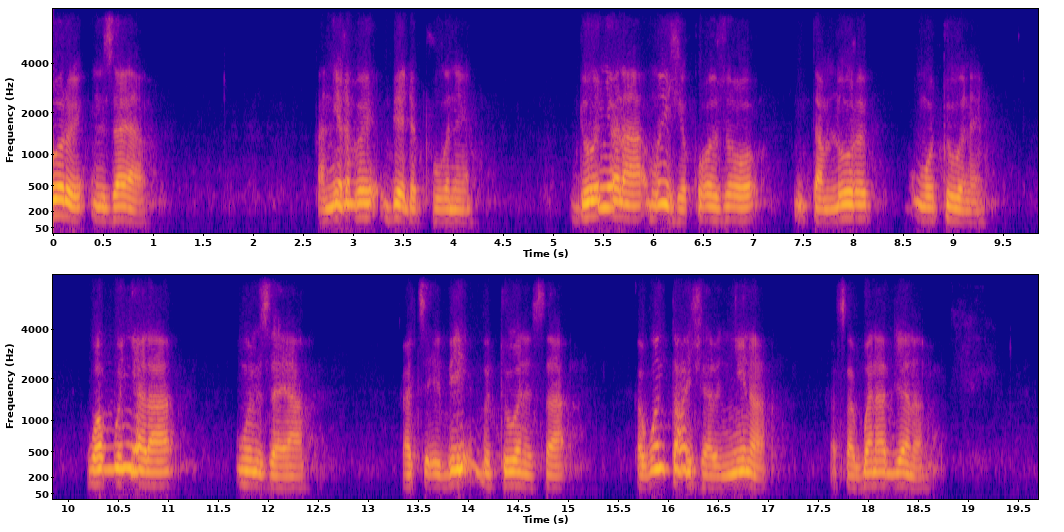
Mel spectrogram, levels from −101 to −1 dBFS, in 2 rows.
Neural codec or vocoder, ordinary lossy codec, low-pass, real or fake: codec, 16 kHz, 4.8 kbps, FACodec; Opus, 16 kbps; 7.2 kHz; fake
